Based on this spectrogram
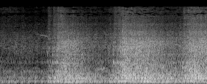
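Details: Honda Scoopy ESP fuel-injected scooter after fuel pump filter fix, previously needing up to 10 kicks to start: quick, clean throttle blips, revs climb and settle evenly with no stumble or misfire; more responsive, running healthy.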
